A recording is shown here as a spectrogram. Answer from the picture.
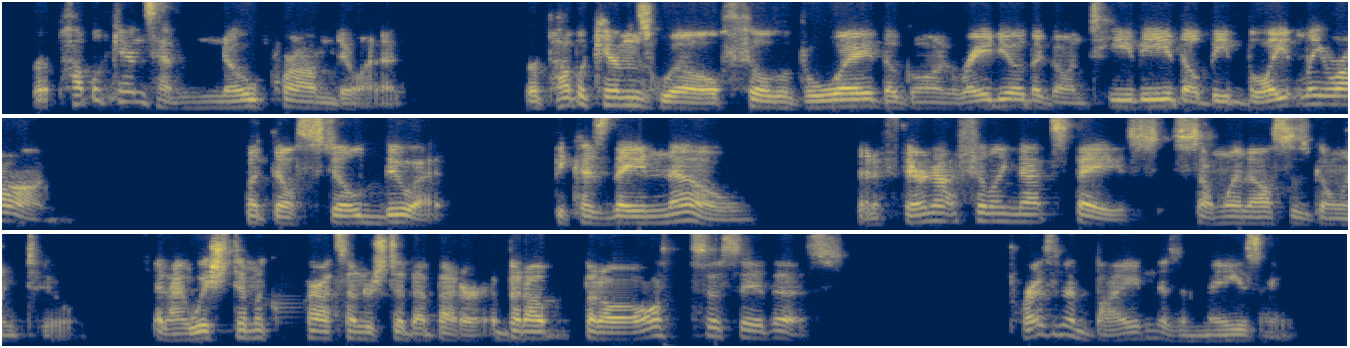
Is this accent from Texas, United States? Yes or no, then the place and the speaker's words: yes; Central Texas, United States; growing up in Central Texas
